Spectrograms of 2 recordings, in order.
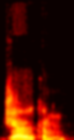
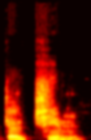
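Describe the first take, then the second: First: The name begins with a Y sound. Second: The name begins with a J sound. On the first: "for some reason I want to say it with yeah" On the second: "if you're going to pronounce it in English"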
